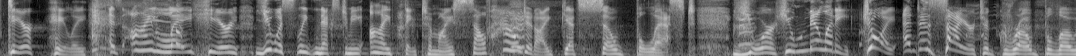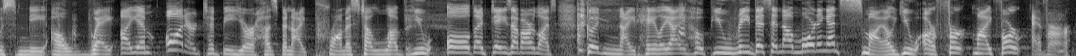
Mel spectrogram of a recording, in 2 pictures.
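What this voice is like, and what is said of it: Mock angry reading voice. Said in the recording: “in your angry voice”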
